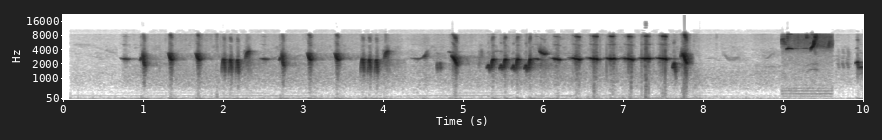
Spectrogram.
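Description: A songbird singing: scattered sharp chirps, then a fast even run of repeated clear notes, about five a second, ending about eight seconds in. A brief, different hissing sound follows about nine seconds in.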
